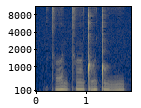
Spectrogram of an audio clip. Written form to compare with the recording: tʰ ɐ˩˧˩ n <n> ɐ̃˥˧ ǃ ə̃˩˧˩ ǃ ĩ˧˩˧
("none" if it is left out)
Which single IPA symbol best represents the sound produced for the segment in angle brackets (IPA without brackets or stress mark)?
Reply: tʰ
